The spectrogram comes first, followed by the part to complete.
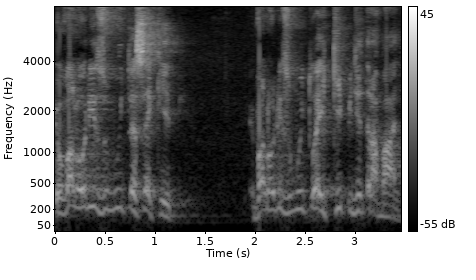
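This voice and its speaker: A man with a high voice and a dark, mellow tone talks very fast with lively intonation. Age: 60s. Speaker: football coach. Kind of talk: press conference. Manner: halting, repeats words.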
